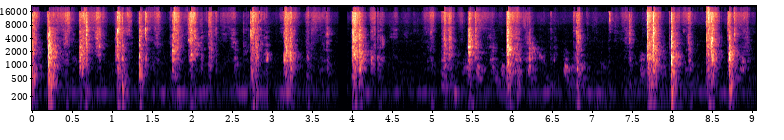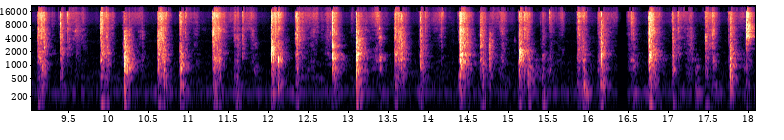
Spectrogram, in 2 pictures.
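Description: Tarot cards being shuffled in quick crisp riffles and taps that repeat through the whole stretch, close to the mic, with a steady faint hum underneath.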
